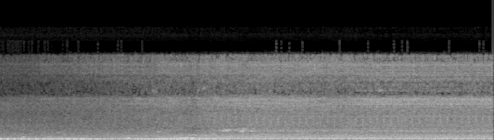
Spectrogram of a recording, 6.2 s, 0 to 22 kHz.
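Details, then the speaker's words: 1960 AMC Rambler 287 V8 with rebuilt carburetor, after fixing vacuum, fuel and exhaust leaks, cold with choke on: steady fast idle about 1,200 to 1,300 rpm, smooth V8 burble, no manifold puffing or ticking; normal fast idle. "okay we're about 12200 fast idle now actually about 13 might have adjust that a little bit later it sound so much better"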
